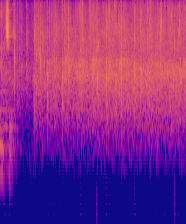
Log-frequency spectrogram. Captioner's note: applause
